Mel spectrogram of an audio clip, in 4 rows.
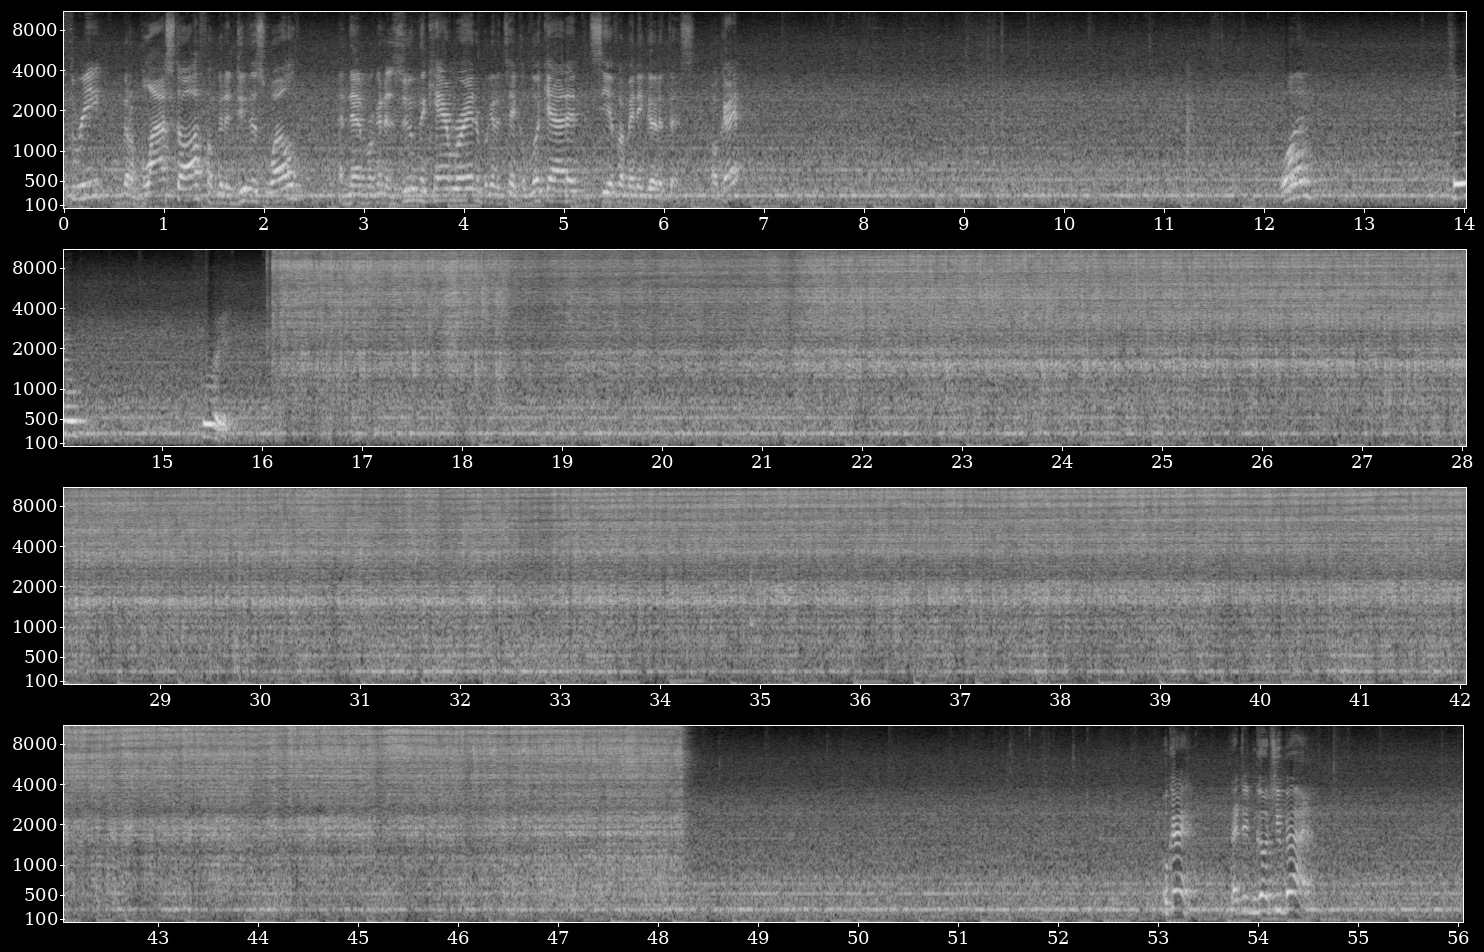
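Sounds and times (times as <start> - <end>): low hum: 0.0 - 56.0
welding arc burning: 16.0 - 48.7.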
